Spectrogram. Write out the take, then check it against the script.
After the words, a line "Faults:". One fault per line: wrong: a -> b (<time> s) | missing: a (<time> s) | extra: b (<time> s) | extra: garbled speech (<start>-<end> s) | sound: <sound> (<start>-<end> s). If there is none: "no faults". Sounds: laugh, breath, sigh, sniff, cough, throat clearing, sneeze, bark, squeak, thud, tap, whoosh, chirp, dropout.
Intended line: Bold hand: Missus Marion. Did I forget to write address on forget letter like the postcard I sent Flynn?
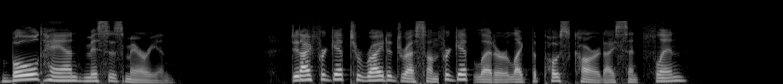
Bold hand: Missus Marion. Did I forget to write address on forget letter like the postcard I sent Flynn?
Faults:
no faults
